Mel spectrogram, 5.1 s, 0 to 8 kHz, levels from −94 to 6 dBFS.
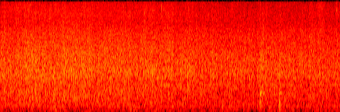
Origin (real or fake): real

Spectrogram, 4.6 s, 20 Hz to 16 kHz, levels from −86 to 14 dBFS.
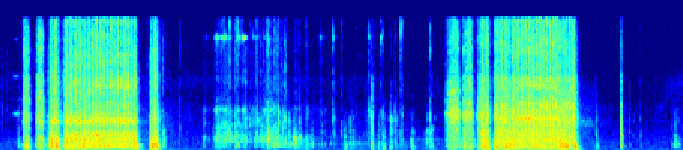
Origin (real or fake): real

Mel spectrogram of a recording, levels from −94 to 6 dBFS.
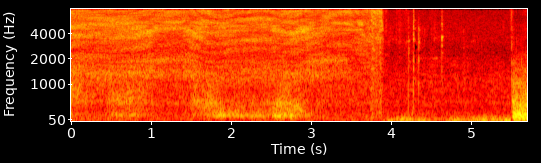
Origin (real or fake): real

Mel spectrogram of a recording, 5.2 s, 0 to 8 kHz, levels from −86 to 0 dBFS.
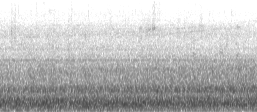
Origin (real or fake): real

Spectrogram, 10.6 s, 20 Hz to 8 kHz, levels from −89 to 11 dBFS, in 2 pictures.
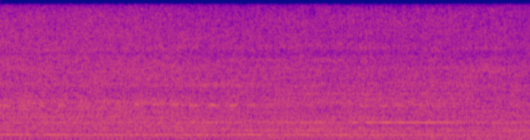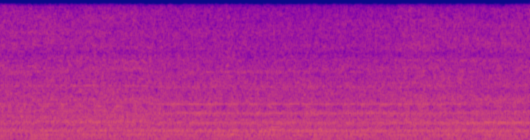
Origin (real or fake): fake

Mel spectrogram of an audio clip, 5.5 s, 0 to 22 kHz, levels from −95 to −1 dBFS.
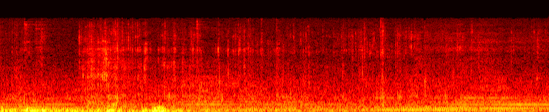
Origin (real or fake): real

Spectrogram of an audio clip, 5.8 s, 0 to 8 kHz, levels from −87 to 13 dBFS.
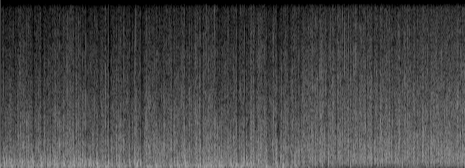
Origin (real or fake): fake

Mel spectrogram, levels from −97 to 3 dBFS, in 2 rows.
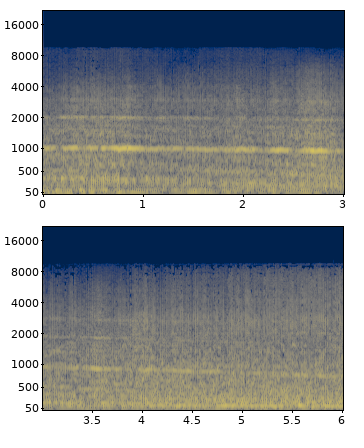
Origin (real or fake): fake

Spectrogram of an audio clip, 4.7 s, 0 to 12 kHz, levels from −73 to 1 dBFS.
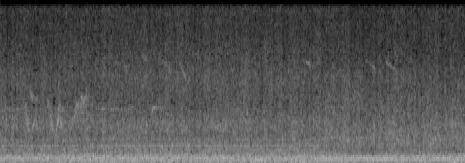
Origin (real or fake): real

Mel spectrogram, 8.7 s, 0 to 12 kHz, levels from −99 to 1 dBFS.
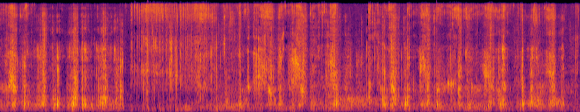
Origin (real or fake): real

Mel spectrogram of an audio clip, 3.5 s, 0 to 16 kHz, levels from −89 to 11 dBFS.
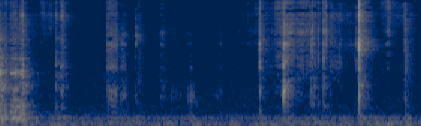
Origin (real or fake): fake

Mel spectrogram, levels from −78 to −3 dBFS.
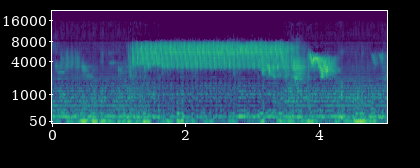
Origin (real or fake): fake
